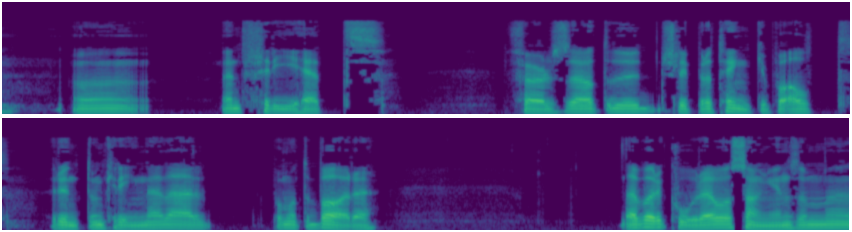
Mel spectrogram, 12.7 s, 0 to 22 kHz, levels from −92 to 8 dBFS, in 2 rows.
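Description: Speech runs the whole way through with plainly audible codec damage, most likely MP3 compression at a low bitrate, something around 40 kbps. Nothing comes through above 10.6 kHz, where the encoder simply chopped off the top end to save bits. The swirly, watery texture and the metallic edge on the s sounds come from weak frequency lines dropping in and out frame to frame, and consonant attacks sound smeared.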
